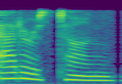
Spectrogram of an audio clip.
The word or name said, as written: adder's-tongue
